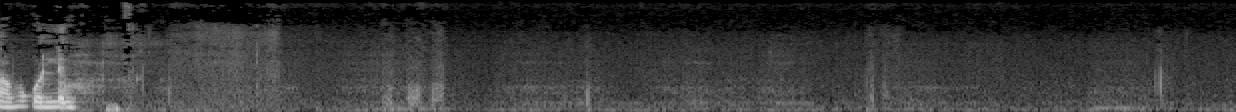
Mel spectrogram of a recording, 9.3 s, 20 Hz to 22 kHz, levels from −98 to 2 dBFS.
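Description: Throughout the speech there is a swirly, hollow smear with softened consonant attacks, beyond what a single encode around 64 kbit/s would give. This points to generation loss, likely from about seven successive MP3 passes, each requantising on a shifted frame grid so that noise and spectral holes accumulate.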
